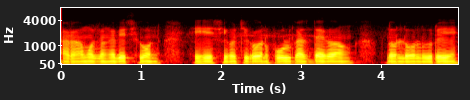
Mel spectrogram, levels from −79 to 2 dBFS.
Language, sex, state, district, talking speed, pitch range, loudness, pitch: Chakma, male, Tripura, Dhalai, 155 wpm, 85-90 Hz, -16 LUFS, 90 Hz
